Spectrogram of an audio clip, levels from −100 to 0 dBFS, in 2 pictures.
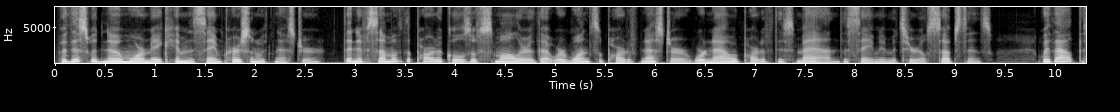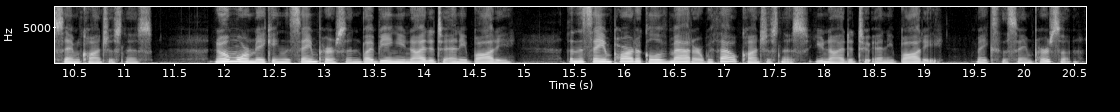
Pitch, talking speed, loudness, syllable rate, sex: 190 Hz, 205 wpm, -19 LUFS, 5.7 syllables/s, female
